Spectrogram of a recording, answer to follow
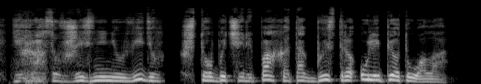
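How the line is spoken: Whisper. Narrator (Russian): Гоги шепотом говорил

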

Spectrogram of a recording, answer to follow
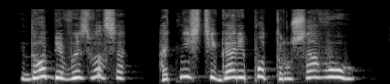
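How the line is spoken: Adoring squeak. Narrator (Russian): С обожанием на лице пропищал эльф

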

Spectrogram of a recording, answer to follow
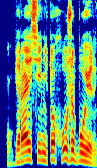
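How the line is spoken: Threatening shout. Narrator (Russian): грозно закричал Нюфа

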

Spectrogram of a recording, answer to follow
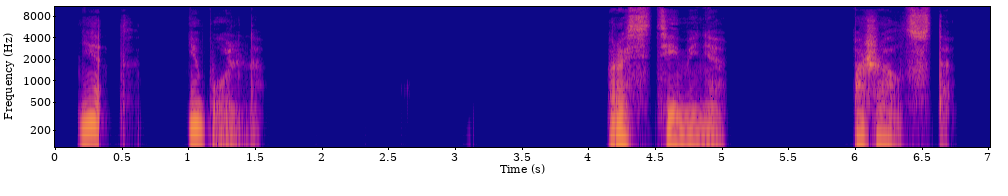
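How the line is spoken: Quiet. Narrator (Russian): Лидочка ... тихо сказала

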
